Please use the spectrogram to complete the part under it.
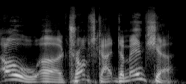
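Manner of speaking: plain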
